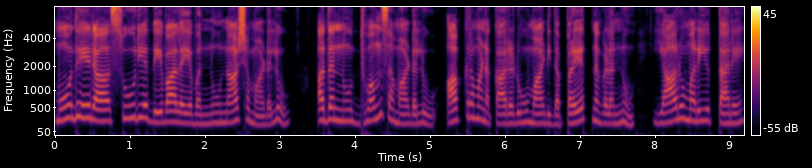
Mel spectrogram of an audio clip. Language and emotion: Kannada, neutral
